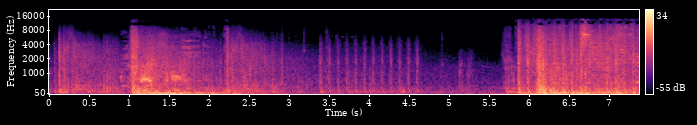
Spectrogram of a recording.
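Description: Gunfire rings out in rapid bursts.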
